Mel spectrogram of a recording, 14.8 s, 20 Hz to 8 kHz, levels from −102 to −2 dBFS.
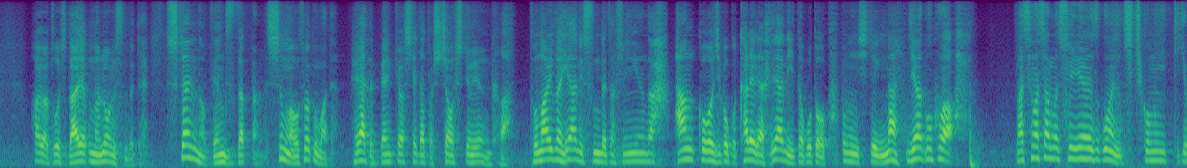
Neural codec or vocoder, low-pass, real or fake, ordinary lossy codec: codec, 16 kHz, 0.5 kbps, FunCodec, trained on Chinese and English, 25 frames a second; none; fake; none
